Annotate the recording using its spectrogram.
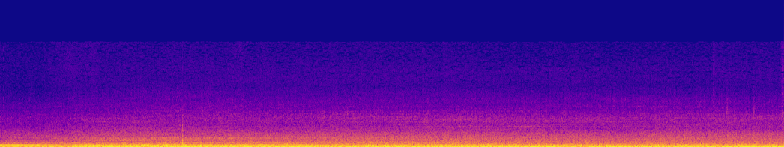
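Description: Steady low rumble of tyre and engine noise in the cabin of a car driving at highway speed.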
